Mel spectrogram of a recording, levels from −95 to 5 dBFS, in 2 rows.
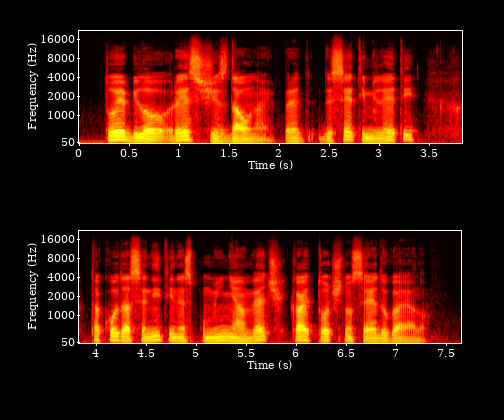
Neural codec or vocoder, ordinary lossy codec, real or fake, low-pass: vocoder, 44.1 kHz, 128 mel bands, Pupu-Vocoder; none; fake; 19.8 kHz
